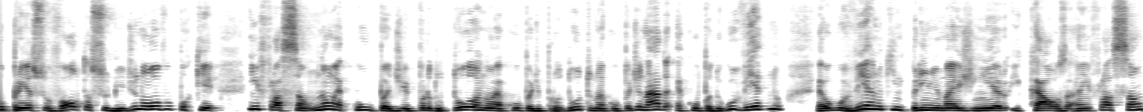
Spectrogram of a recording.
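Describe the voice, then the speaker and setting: A man's dark, mellow tone with lively intonation, a moderate pace and a quiet background. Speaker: political commentator. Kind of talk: commentary.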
